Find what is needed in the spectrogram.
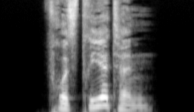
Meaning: inflection of frustrieren: 1. first/third-person plural preterite 2. first/third-person plural subjunctive II
- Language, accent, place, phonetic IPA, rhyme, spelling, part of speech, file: German, Germany, Berlin, [fʁʊsˈtʁiːɐ̯tn̩], -iːɐ̯tn̩, frustrierten, adjective / verb, De-frustrierten.ogg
